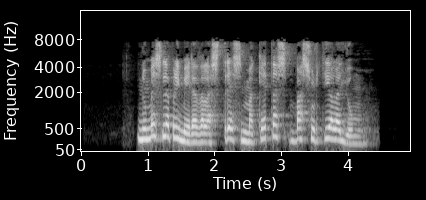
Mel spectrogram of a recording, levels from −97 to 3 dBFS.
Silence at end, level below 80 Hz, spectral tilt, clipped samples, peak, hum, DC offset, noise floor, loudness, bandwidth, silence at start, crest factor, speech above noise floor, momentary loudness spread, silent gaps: 0.65 s; -60 dBFS; -3.5 dB/octave; under 0.1%; 0 dBFS; none; under 0.1%; -78 dBFS; -15 LUFS; 8.2 kHz; 0.85 s; 16 dB; 63 dB; 7 LU; none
